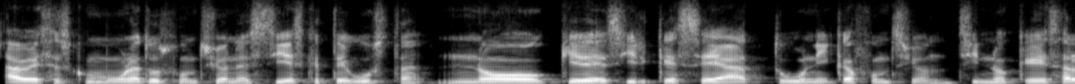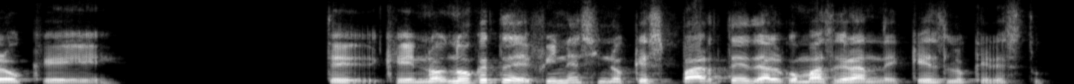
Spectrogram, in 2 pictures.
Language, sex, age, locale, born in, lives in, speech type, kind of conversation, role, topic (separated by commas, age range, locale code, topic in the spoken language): Spanish, male, 20-24, es-MX, Mexico, Mexico, conversation, advice, advisor, ¿Cómo puedo mantener mi identidad personal mientras asumo nuevas responsabilidades familiares?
